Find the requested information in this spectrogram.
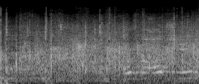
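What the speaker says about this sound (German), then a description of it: "kleiner Applaus für den Mann vom Metal Hammer hier vorne." Small round of applause at a press conference for a German TV show, a short steady patter of clapping under ongoing talk.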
